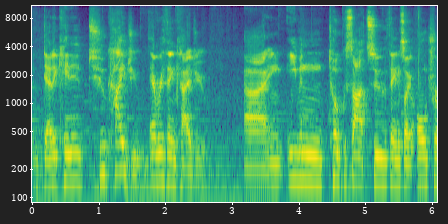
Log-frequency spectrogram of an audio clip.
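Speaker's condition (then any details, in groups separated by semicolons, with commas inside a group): No condition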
